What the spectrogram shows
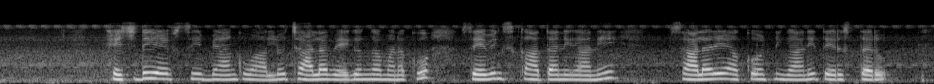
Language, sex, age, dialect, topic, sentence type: Telugu, female, 25-30, Telangana, banking, statement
